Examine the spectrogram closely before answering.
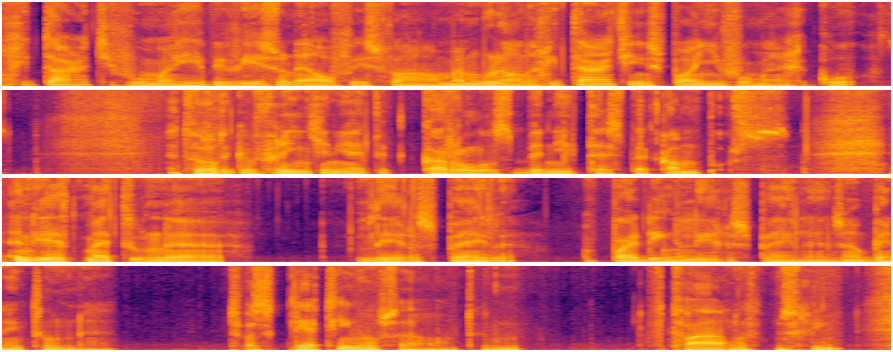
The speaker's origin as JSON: {"language": "Dutch", "town": "Rotterdam", "region": "South Holland", "country": "Netherlands", "said": "Ik ben een Rotterdammer."}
